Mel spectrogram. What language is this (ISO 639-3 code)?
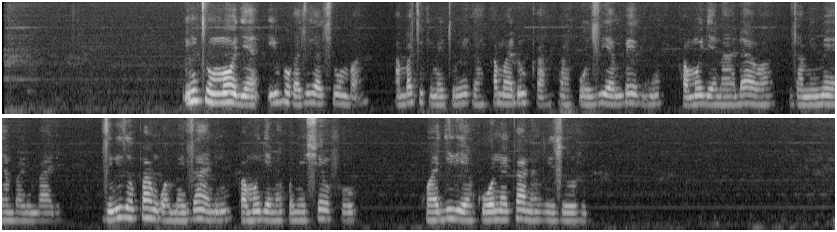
swa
